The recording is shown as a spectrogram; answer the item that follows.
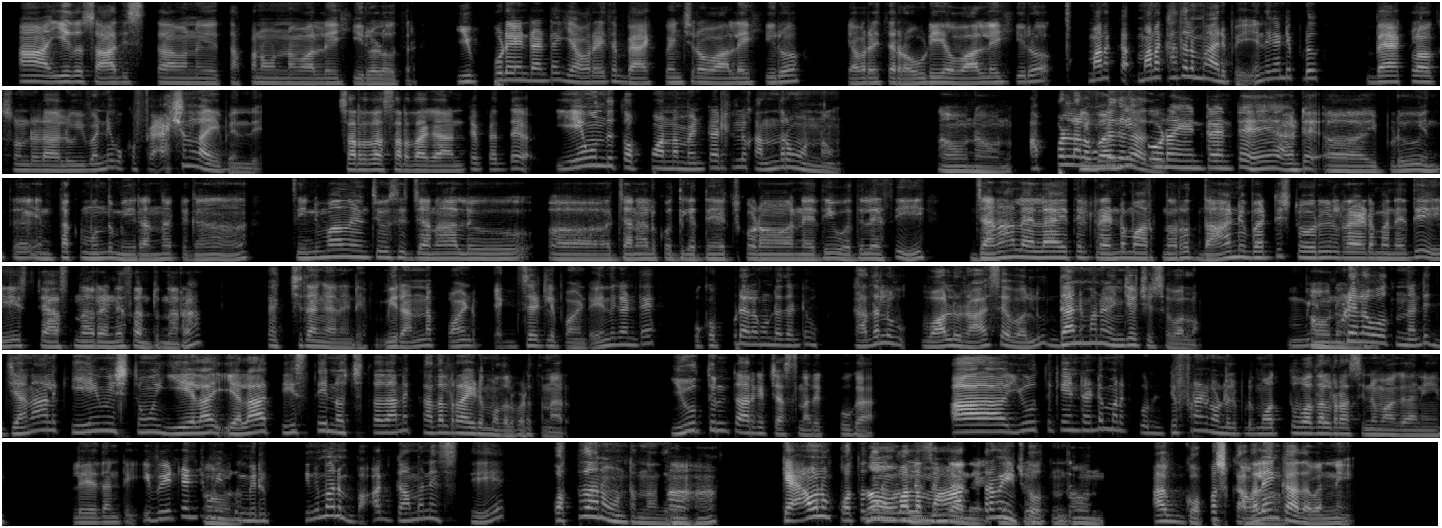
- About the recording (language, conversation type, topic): Telugu, podcast, సిరీస్‌లను వరుసగా ఎక్కువ ఎపిసోడ్‌లు చూడడం వల్ల కథనాలు ఎలా మారుతున్నాయని మీరు భావిస్తున్నారు?
- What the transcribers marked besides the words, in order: in English: "బ్యాక్"; in English: "హీరో"; in English: "హీరో"; lip smack; in English: "బ్యాక్‌లాక్స్"; in English: "ఫ్యాషన్‌లా"; in English: "మెంటాలిటీలోకి"; in English: "ట్రెండ్"; tapping; in English: "పాయింట్, ఎక్సాక్ట్‌లీ పాయింట్"; stressed: "ఎక్సాక్ట్‌లీ"; in English: "ఎంజాయ్"; in English: "యూత్‍ని టార్గెట్"; in English: "యూత్‍కి"; in English: "డిఫరెంట్‍గా"; stressed: "మాత్రమే"; in English: "హిట్"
